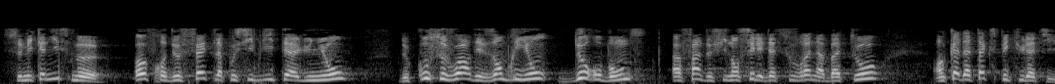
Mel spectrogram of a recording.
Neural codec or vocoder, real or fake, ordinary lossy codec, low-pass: none; real; AAC, 48 kbps; 5.4 kHz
